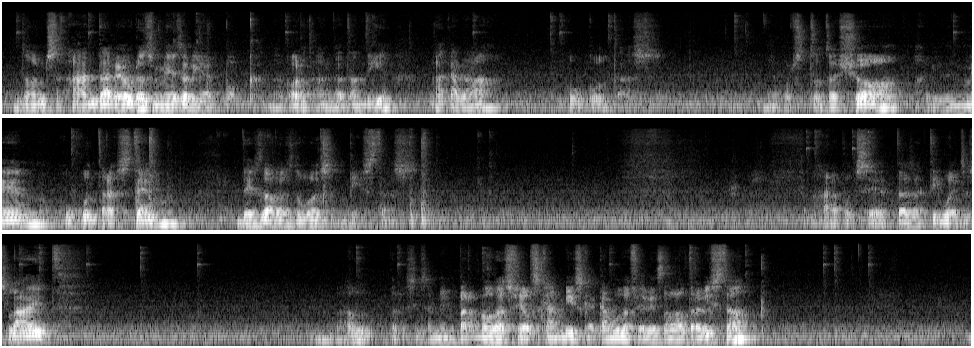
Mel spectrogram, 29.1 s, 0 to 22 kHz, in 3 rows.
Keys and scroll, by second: 11.0 space.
